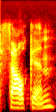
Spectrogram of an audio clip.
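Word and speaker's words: Falkin: the next one is f-a-l-k-i-n pronounced Falcon that one's the most normal but it's still like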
